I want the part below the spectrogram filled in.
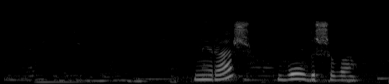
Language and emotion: Russian, neutral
